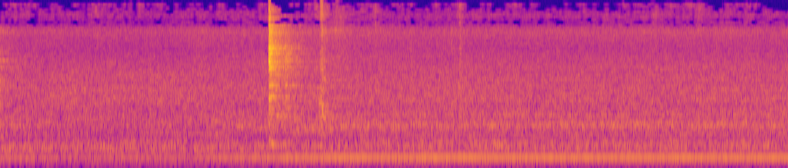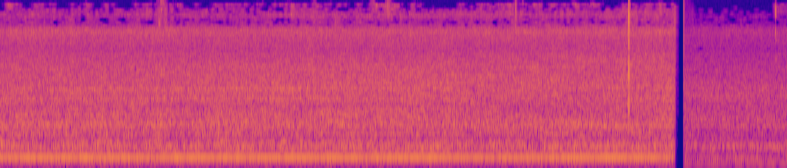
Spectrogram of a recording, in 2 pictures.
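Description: Steady, loud electric hum of a kitchen appliance's motor, with a light clink of crockery about two seconds in.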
